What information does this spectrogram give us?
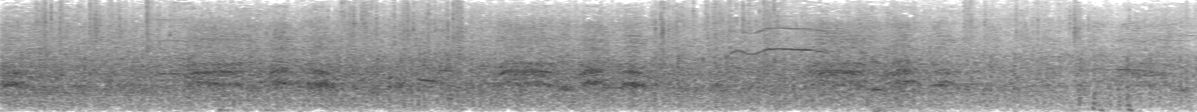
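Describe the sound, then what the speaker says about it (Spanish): Steady recorded applause from a large crowd played back during a live stream, continuous and fairly loud throughout, with faint whistling tones over it. "hemos puesto un aplauso grabado"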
